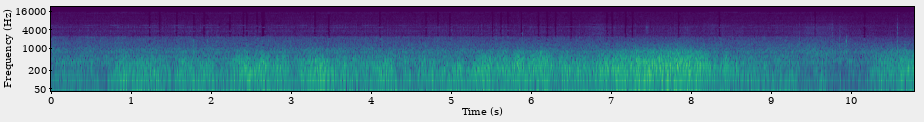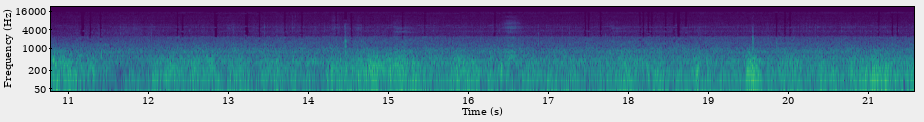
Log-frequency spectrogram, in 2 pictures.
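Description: Wind buffets a microphone outdoors in gusts.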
